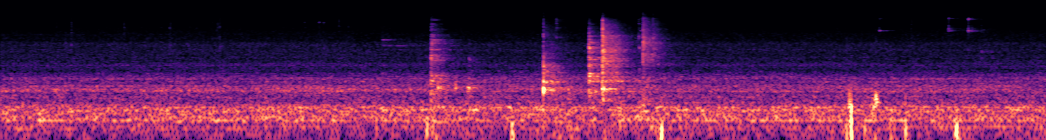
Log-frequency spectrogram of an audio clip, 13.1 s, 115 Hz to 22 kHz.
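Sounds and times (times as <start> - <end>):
steady low hum: 0.0 - 13.0
sharp metallic clinks and knocks: 11.0 - 12.5.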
